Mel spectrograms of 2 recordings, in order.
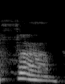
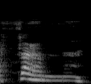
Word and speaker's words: femme: voyelles la chaise la femme ce mot uniquement e se prononce a la femme la fille i l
